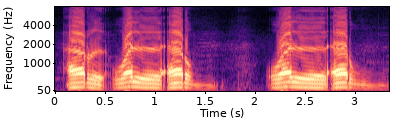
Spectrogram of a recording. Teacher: Ro tafkhim yaitu rnya dibaca dengan tebal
